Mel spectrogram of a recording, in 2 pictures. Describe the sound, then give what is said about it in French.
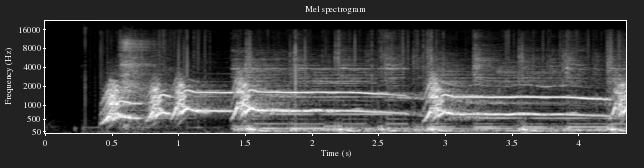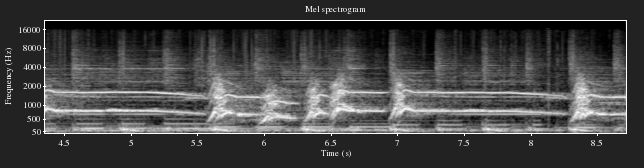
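A person imitates a big dog's barking as a voice exercise, feeling the belly and abdominal muscles relax: a loud string of deep woofs, each stretched into a short howling tail, repeating at a steady pace over a low background hum. “Continuez à essayer d'imiter les gros chiens et de sentir que c'est les abdominaux et le ventre qui se relâchent quand vous aboyez.”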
